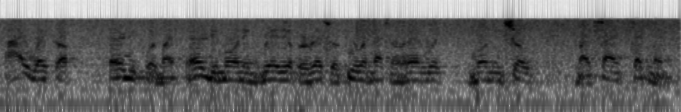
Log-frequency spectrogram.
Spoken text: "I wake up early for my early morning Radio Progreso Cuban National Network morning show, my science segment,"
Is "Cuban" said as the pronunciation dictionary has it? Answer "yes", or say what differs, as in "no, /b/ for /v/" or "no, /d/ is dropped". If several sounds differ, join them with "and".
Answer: no, /b/ is dropped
